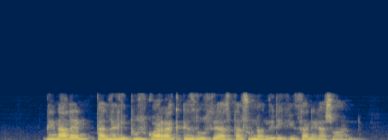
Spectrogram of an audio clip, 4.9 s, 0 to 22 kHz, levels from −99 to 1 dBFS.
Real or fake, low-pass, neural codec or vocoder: fake; 7.2 kHz; vocoder, 22.05 kHz, 80 mel bands, HiFi-GAN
